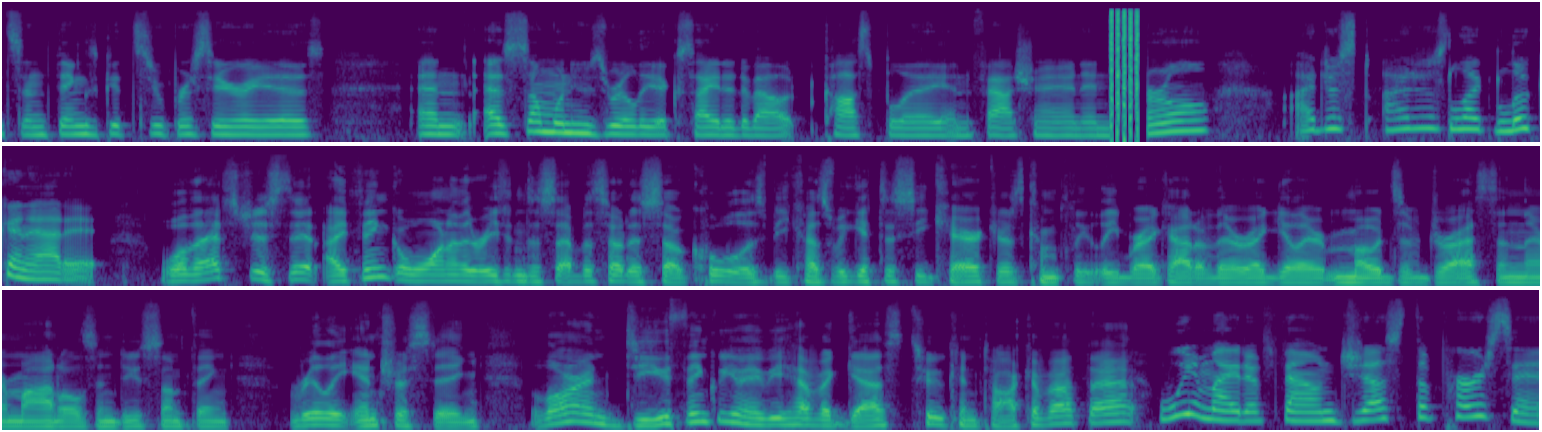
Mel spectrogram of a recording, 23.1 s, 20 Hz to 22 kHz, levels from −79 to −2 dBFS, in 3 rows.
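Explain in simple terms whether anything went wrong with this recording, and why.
From 5.55 to 5.74 seconds the speech is replaced by a short blast of very loud, harsh static that chatters rapidly, about 31 times a second, each burst roughly 8 ms long. This is a compressed stream played as audio: coded audio data, which fits a Dolby Digital stream, was sent to the output as if it were ordinary sound, so the playback turned raw data into noise instead of decoding it.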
